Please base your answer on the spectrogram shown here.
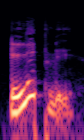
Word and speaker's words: les plus: Okay, so keep in mind that I don't pronounce this final S here, so we get le plus, la plus, les plus.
